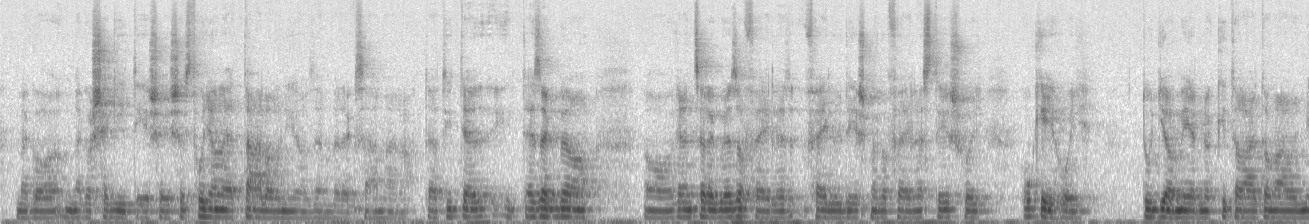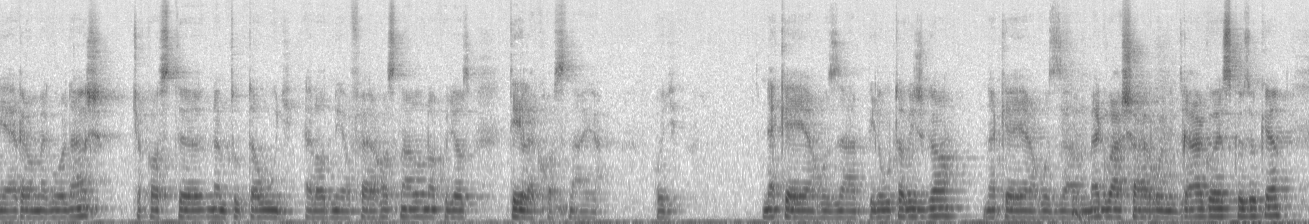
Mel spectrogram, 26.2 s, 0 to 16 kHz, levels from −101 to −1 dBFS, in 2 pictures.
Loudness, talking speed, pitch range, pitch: -36 LUFS, 145 wpm, 110-120 Hz, 115 Hz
